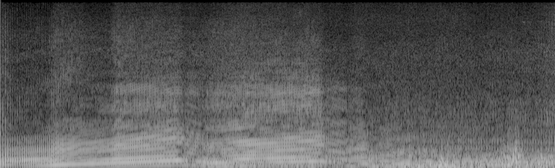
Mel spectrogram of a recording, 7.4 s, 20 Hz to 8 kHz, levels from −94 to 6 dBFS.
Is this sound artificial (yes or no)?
no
